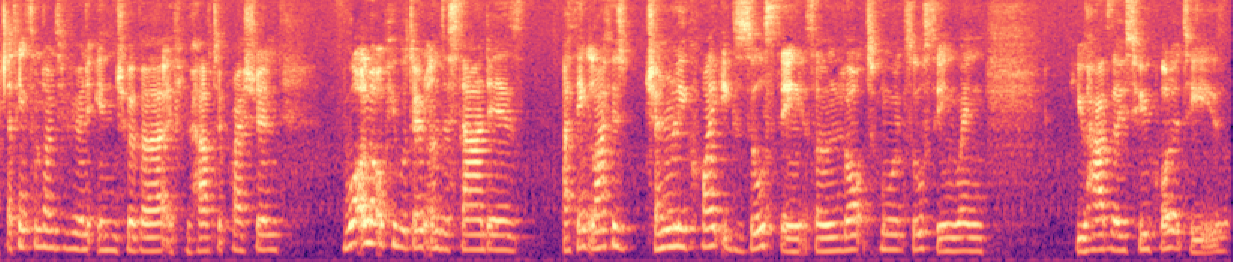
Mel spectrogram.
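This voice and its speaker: Slightly hoarse woman chatting about books. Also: on the low side, moderate pace, a little mellow, far from the mic. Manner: chatty, rambling, lots of "like" fillers. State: slightly hoarse, losing her voice. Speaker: book vlogger. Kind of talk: casual book review chat. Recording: roomy echo, voice a bit off-mic.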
